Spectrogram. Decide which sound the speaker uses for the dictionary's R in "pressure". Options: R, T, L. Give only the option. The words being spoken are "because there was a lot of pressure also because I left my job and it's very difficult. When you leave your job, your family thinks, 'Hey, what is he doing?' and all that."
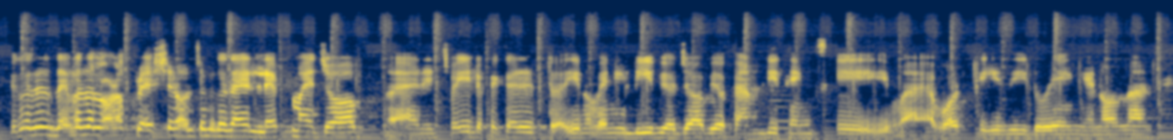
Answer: R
